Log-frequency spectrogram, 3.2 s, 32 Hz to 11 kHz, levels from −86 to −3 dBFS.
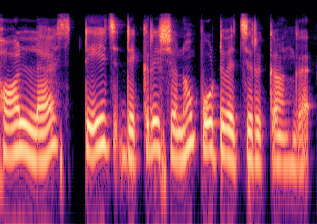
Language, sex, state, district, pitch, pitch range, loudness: Tamil, female, Tamil Nadu, Nilgiris, 195 Hz, 175-225 Hz, -12 LUFS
